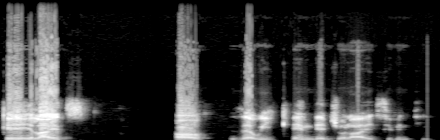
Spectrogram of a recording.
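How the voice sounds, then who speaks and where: A man from Egypt, a trading trainer, reading a market commentary webinar from a script in a measured way with small filler pauses. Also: on the low side, a bit bright, no echo, rough recording.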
